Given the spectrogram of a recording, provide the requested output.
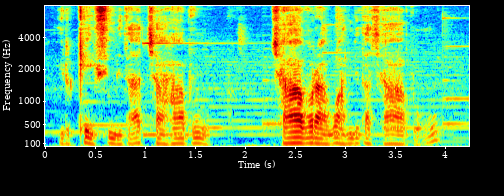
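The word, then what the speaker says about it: זהב: 금이라는 히브리어는 자하부, 이렇게 읽습니다. 자하부라고 합니다. 자하부, 발음을 자하부 이렇게 읽는데요.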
